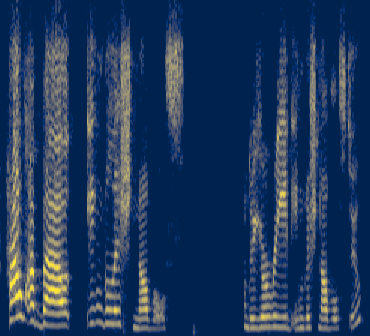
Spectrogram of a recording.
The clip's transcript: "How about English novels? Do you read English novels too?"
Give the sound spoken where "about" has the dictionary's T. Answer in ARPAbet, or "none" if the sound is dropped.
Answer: T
